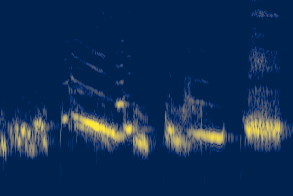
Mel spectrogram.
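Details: Magpie that has become aunty to a litter of five puppies, protective and playful, singing them to sleep: mellow warbled phrases of gliding, falling whistled notes in four short bursts, with a quiet background.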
